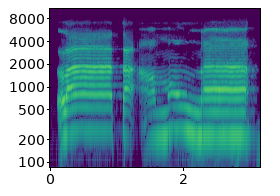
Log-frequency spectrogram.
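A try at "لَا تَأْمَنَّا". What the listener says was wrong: Belum sempurna. La ta'man man. Tetap gunah nunnya tetap tidak dibuang.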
